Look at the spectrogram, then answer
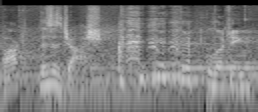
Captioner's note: laughs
